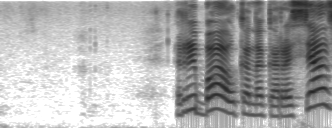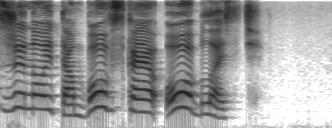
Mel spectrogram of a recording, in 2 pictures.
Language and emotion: Russian, positive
